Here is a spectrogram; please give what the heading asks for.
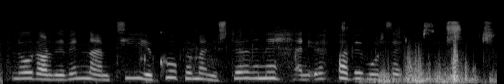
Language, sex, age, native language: Icelandic, female, 40-49, Icelandic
